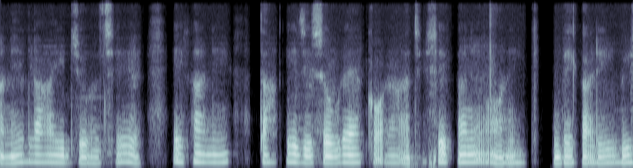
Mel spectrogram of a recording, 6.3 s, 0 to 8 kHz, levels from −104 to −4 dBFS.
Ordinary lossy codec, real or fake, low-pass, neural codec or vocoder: none; real; 7.2 kHz; none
